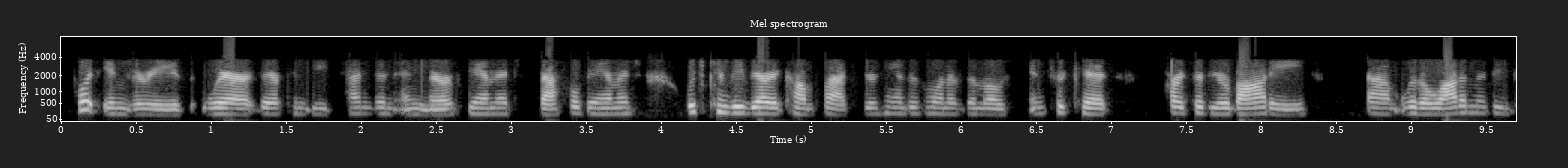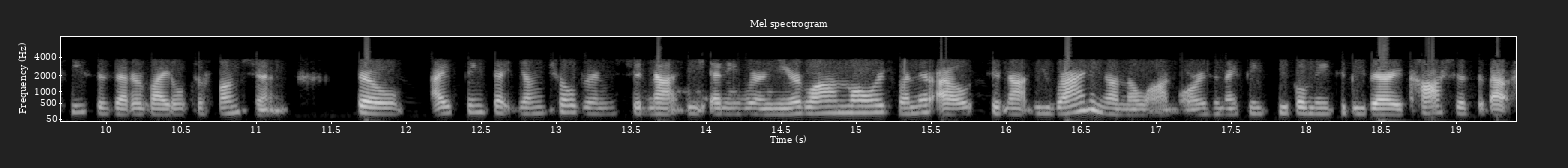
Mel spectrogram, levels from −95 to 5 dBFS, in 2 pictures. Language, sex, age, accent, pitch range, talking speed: English, female, 30-49, American, 155-185 Hz, 225 wpm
